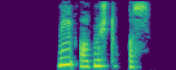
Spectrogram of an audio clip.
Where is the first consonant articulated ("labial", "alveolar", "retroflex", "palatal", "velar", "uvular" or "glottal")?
labial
